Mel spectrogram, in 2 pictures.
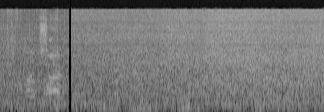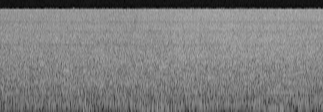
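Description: Ocean surf breaking and washing up the beach in a steady rush, with wind buffeting the microphone. A short bit of voice is heard in the first second.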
